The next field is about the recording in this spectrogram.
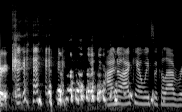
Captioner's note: laughing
